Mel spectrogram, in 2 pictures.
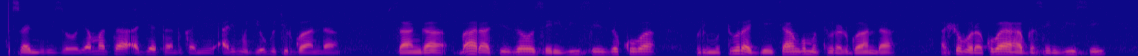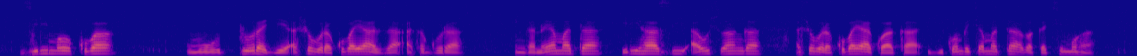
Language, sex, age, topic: Kinyarwanda, male, 18-24, finance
